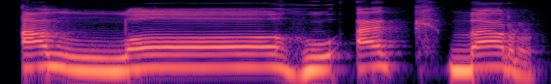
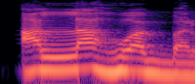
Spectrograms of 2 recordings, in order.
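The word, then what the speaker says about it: الله أكبر: অনেকেই আল্লাহু আকবার বলে। এটা ভুল উচ্চারণ।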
